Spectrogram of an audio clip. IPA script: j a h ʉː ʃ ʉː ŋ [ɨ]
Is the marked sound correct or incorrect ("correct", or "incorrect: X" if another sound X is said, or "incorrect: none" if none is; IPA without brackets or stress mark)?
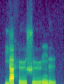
correct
